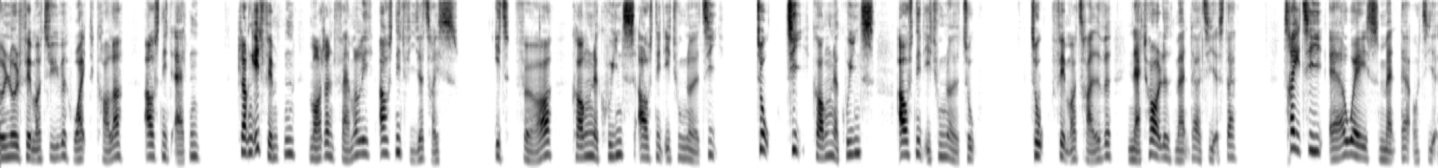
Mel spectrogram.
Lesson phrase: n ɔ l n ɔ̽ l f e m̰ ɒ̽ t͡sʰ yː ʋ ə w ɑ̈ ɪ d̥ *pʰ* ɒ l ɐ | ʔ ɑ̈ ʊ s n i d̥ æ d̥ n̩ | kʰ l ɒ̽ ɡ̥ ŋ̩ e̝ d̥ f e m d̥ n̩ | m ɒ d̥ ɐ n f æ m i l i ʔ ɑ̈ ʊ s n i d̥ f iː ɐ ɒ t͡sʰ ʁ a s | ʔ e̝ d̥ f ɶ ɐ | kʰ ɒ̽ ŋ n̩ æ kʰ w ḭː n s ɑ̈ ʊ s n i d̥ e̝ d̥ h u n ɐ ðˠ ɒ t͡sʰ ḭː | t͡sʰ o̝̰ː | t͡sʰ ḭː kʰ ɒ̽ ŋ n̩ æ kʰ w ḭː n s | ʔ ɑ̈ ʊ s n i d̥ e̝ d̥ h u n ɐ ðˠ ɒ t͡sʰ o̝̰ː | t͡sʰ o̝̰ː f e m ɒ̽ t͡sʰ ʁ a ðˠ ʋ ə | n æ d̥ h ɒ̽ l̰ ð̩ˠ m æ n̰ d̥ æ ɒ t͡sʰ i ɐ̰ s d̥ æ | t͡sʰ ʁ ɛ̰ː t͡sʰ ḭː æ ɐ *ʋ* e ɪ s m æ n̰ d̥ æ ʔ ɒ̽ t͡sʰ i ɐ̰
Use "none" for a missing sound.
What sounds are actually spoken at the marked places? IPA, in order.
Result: kʰ, w

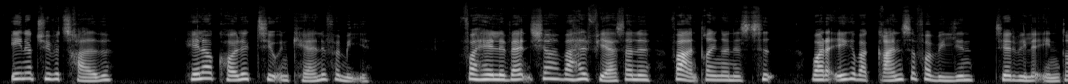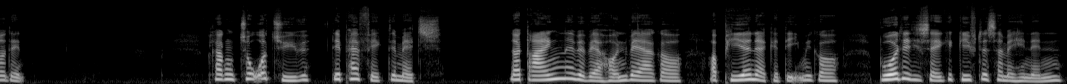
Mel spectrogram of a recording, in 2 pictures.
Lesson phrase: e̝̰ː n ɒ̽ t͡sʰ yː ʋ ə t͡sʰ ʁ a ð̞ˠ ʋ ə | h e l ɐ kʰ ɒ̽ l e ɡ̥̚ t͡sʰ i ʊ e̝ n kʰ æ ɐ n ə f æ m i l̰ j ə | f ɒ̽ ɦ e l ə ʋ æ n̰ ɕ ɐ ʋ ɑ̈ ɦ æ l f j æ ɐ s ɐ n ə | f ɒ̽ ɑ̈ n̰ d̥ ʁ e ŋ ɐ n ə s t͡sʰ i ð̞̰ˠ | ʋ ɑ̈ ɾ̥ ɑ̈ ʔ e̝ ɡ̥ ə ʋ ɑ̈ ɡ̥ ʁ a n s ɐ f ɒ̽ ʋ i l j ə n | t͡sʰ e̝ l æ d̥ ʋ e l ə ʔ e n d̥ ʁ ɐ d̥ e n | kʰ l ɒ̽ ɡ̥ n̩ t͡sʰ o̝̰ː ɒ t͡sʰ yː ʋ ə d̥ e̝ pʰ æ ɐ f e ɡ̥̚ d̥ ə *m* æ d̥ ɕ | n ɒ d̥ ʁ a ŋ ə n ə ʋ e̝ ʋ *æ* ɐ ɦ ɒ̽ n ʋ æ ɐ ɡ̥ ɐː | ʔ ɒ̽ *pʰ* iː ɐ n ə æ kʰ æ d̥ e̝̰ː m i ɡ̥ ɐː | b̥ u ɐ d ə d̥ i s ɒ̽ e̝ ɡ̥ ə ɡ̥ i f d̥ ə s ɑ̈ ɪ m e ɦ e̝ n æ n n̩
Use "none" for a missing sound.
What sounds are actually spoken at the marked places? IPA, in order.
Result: m, æː, pʰ

